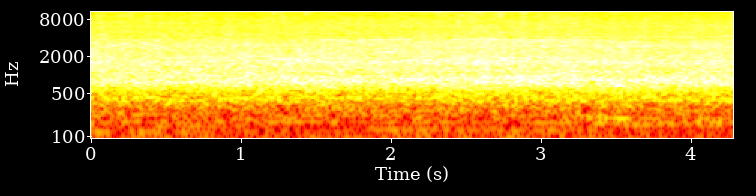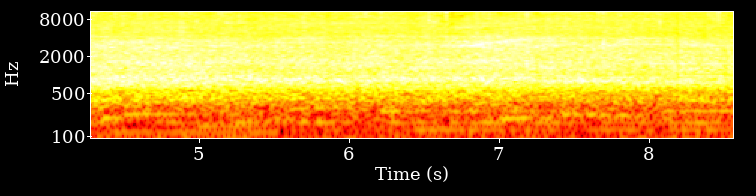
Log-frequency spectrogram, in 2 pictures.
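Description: Basketball arena crowd making a loud, steady din, with no single voice standing out.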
